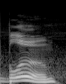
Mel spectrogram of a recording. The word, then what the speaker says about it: Bloom: Now, Montiano spells his last name B-L-O-M, but he puts the extra O in there because it's pronounced like the actor Bloom.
